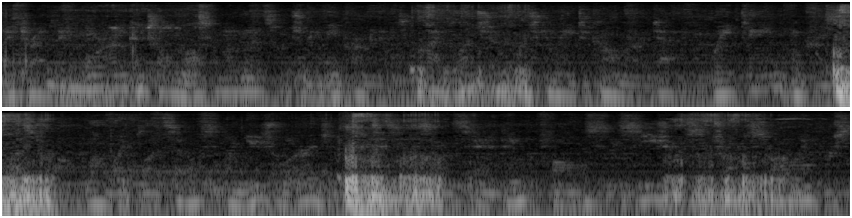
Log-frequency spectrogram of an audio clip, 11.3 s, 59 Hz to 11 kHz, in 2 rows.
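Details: Labrador Retriever puppy sleeping and snoring loudly: low rumbling snores, roughly 22 per minute, heard over background television talk; snoring.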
